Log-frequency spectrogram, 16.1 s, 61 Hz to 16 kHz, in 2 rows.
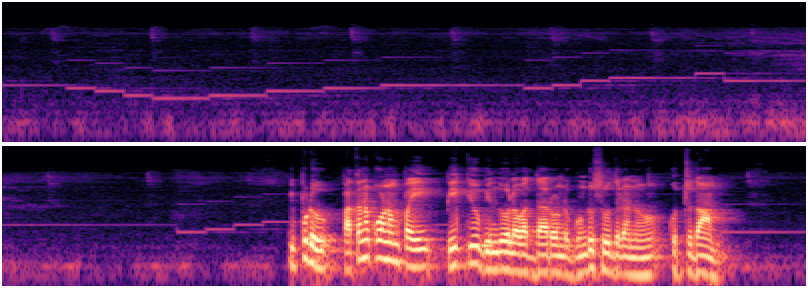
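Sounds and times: slow quiet background music: 0.0 - 16.0.

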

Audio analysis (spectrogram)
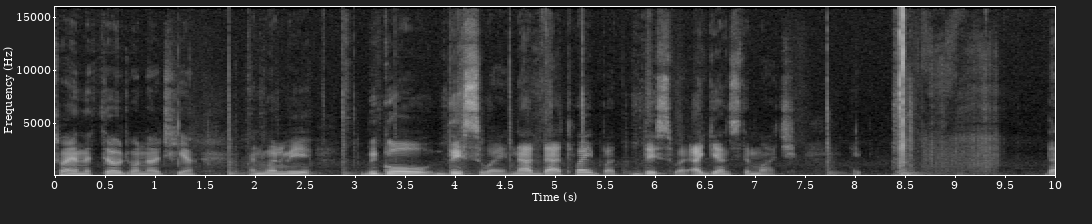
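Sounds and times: match scraping on glass: 8.4 - 9.5
match head flaring hiss: 8.5 - 9.5.

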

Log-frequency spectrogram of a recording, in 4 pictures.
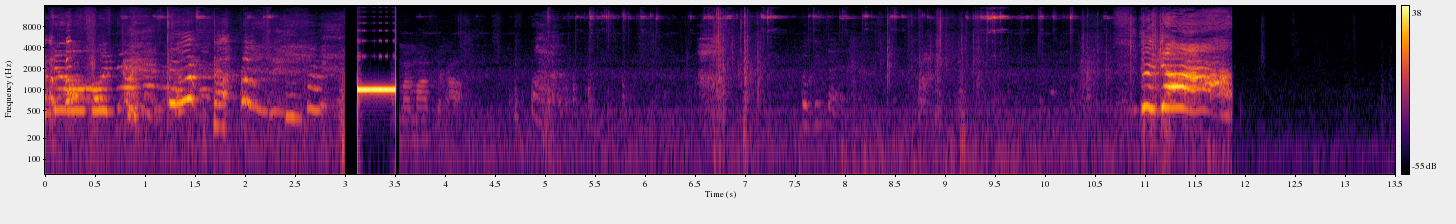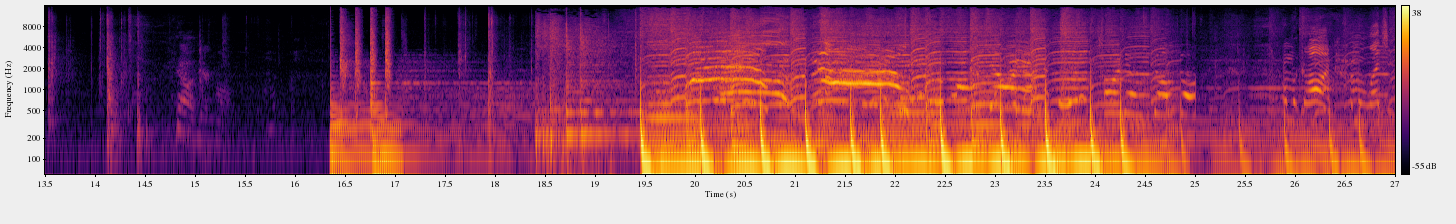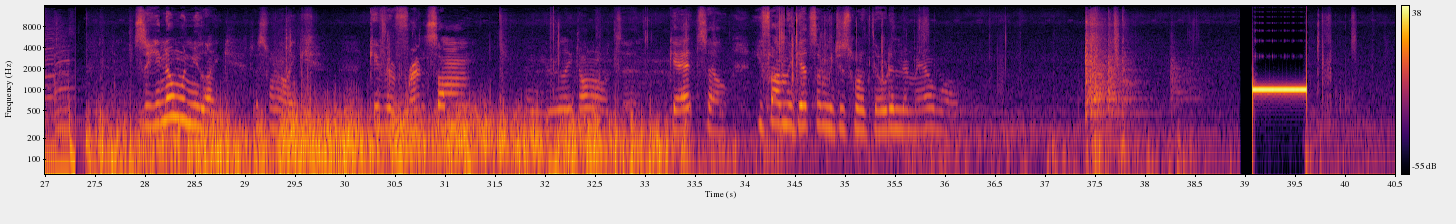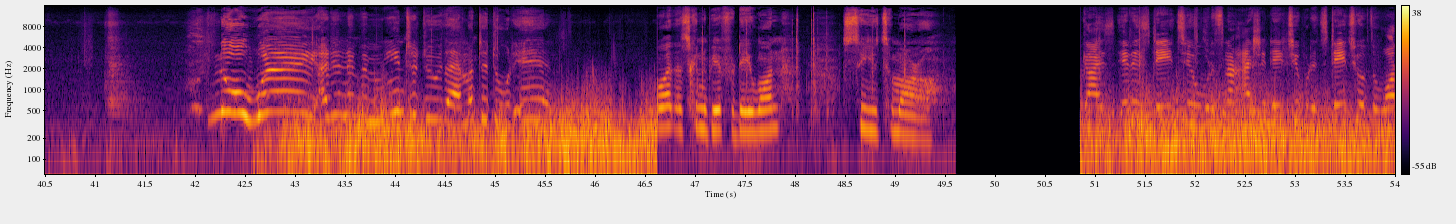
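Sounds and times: faint outdoor noise: 0.0 - 16.4, 24.6 - 45.3
high-pitched censor bleep: 3.1 - 3.6, 39.1 - 39.6.

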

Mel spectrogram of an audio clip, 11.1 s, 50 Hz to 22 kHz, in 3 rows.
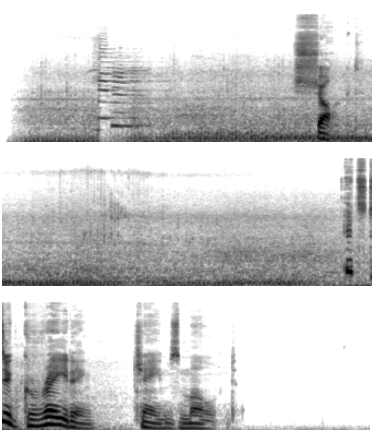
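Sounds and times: train whistle blast: 0.9 - 1.4.

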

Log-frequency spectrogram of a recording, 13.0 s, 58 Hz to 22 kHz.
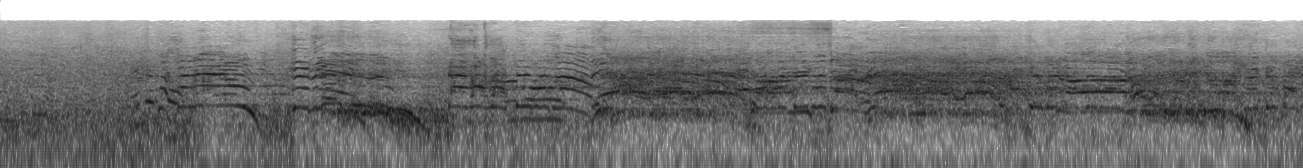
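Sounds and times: stadium crowd: 0.0 - 13.0
men shouting a chant together: 1.8 - 13.0.

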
